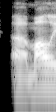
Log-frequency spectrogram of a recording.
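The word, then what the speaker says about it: Mahle: and for all you podcast listeners out there Molly is spelled m ahle e all right dude show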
